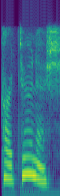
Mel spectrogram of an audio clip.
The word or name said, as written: cartoonish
